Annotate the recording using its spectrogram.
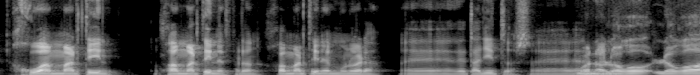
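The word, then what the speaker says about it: Juan Martínez Munuera: Juan Martínez, perdón, Juan Martínez Munera, eh, detallitos.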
